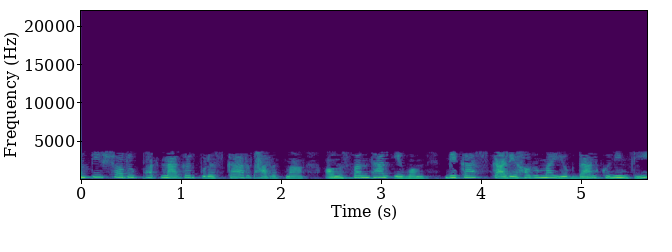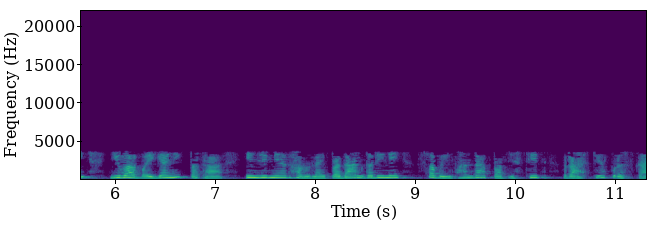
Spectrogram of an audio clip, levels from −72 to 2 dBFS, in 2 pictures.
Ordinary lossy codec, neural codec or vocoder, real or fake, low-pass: none; none; real; 3.6 kHz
